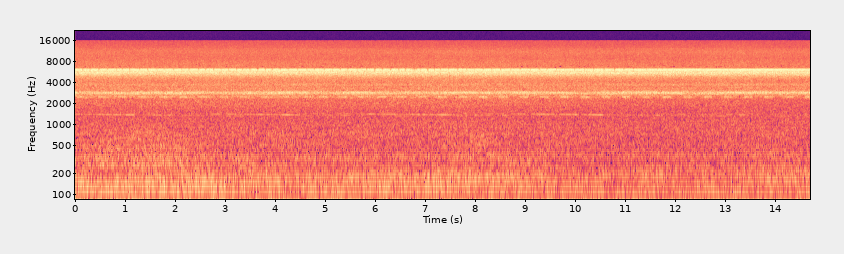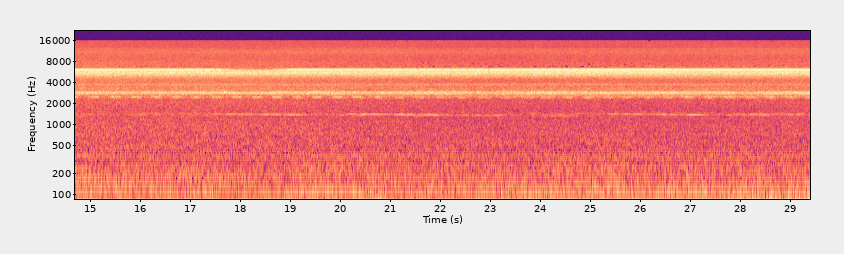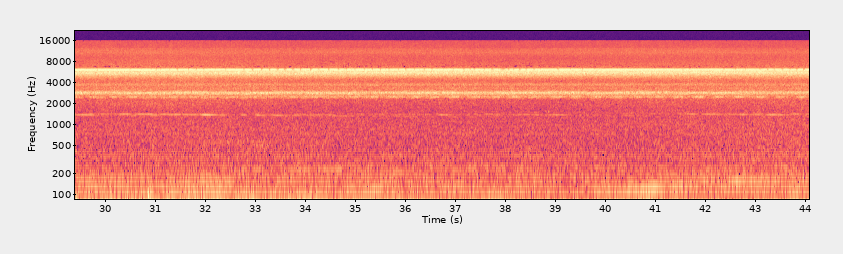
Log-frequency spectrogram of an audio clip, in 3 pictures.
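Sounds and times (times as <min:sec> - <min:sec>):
crickets chirring: 0:00.0 - 0:44.0
low rumbling noise: 0:27.2 - 0:35.2.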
